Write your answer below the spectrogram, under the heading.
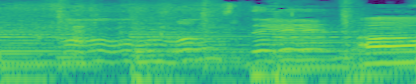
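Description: Background music with a steady bass line and a singing voice with vibrato.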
